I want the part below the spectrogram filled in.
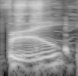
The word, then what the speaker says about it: phi: But that is true because if you take pi, for example, like Alan mentioned earlier, and Trav realized that pi rhymes with phi and psi.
